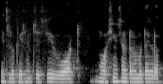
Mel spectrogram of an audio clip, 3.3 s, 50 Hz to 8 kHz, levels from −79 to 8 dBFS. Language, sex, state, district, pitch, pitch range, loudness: Telugu, male, Karnataka, Bellary, 130 Hz, 125-135 Hz, -17 LUFS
